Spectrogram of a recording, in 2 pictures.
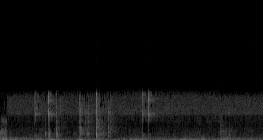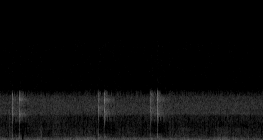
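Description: Near silence with scattered faint computer mouse clicks.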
